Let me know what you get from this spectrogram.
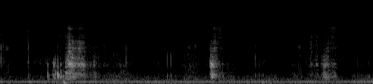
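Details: Snoring cat recorded 1 August 2021, 13:27, indoors: two rasping, breathy snores about one and a half seconds apart, the first longer and louder, over a faint steady hum and quiet background.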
